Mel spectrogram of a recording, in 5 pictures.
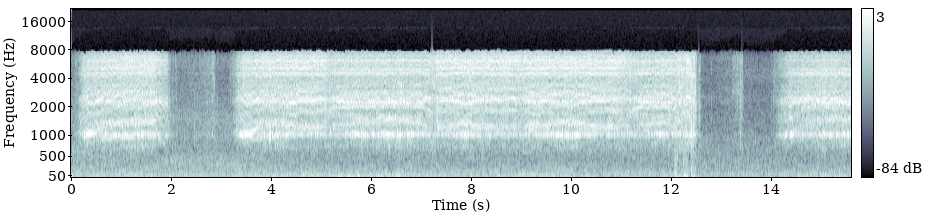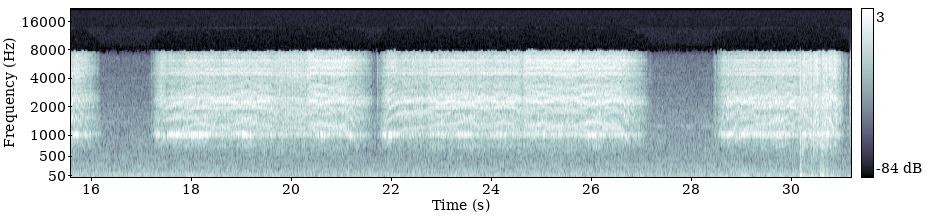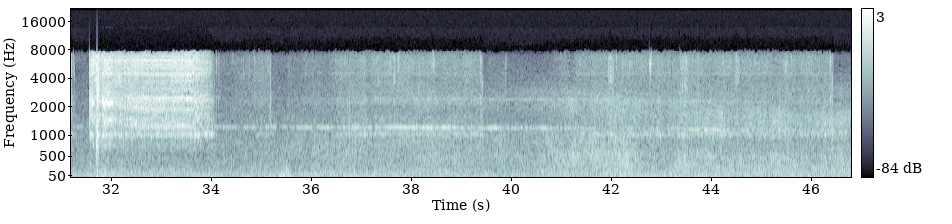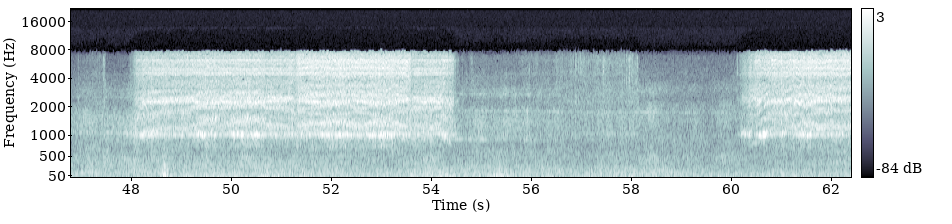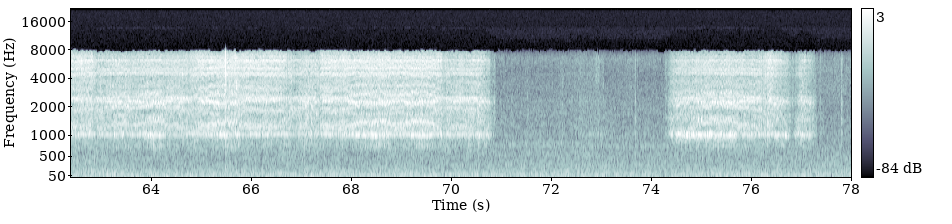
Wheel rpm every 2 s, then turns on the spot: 100, 60, 160, 160, 160, 160, 50, 100, 40, 160, 110, 150, 160, 50, 100, 110, 150, 10, 10, 10, 10, 20, 20, 10, 140, 160, 160, 30, 20, 0, 130, 160, 160, 160, 160, 40, 0, 120, 50.
12-14 26-28 30-32 36-46 54-58 70-72 76-78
